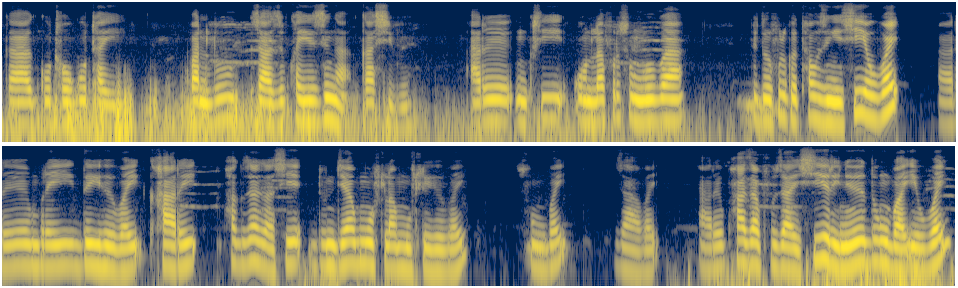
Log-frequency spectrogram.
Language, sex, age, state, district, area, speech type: Bodo, female, 45-60, Assam, Baksa, rural, spontaneous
